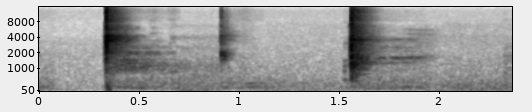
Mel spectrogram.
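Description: Three short, sharp clicks over about a second and a half, the middle one faintest.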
